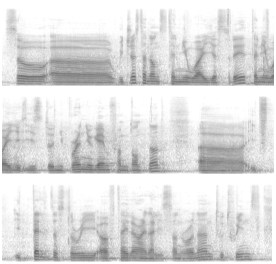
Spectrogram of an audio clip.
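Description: A man, speaking as a game director on a live panel, careful and full of "uh" pauses, on a headset mic. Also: low-pitched, a little hiss or hum. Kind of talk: live stage panel discussion. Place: large indoor event stage.

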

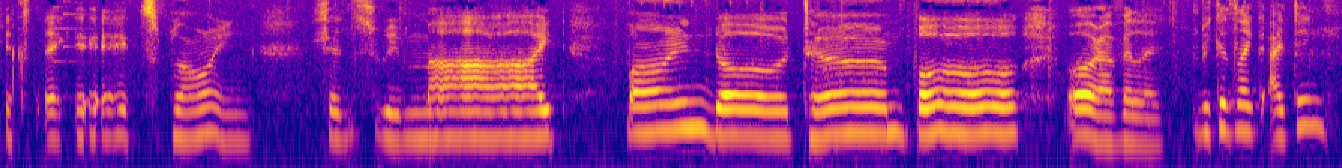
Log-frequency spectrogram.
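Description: Very slow-talking excitable woman gamer. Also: mid-range voice, a little hiss or hum, rough recording. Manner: chatty and excitable, with sudden squeals and muttered asides. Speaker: gaming channel host. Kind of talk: let's play game commentary.

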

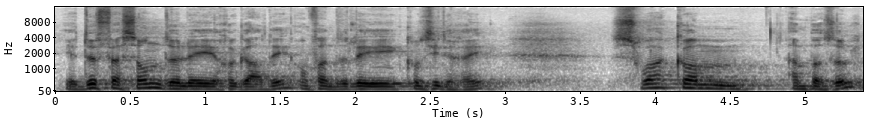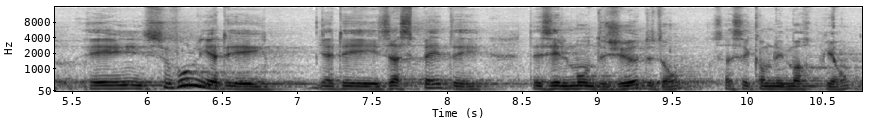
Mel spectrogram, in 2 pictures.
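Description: A middle-aged man with an English accent, an artist giving a casual tour of his exhibition, thinking aloud with many pauses and fillers, filmed on a phone at arm's length. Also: mid-range voice, darkish tone. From not French. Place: indoor art gallery. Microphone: handheld phone at arm's length, walking. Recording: roomy gallery with long echo.

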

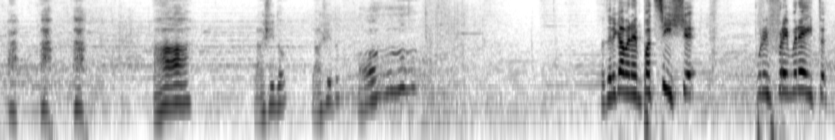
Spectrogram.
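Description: A young man commentating his own video game boss fight, excitable, swearing, and shouting and repeating words in bursts. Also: sits high. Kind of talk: live gameplay commentary.

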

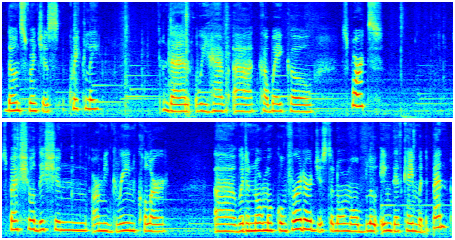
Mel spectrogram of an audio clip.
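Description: A woman's voice: mid-range voice, steady tone, a little slow, dark tone, soft background music. A young woman at a home desk, chatting casually about pens and a notebook with many fillers and restarts. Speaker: stationery vlogger. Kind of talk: casual show-and-tell narration. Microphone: overhead camera over a desk.

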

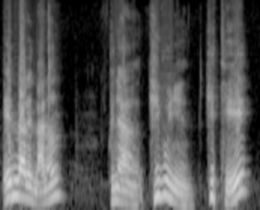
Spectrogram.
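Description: During a fortune-telling session, a South Jeolla woman from Suncheon, Korea, talks in a lowish, slightly mellow voice that's very animated yet measured in pace. She delivers her reading bluntly and forcefully, curses a bit, and keeps demanding agreement with "right?"

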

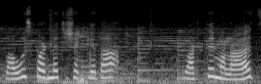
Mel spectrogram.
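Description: Very high-voiced woman with an Agri Marathi accent. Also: moderate pace, over loud music. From Bhiwandi area near Thane, India. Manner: sing-song and coaxing when talking to the child. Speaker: vlogger. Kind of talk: casual vlog narration while minding a toddler. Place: outdoors in a village yard under a coconut tree.

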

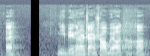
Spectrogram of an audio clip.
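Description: A man's voice: mid-range voice, a bit bright, lightly acted. An actor playing a touchy, washed-up male actor who blusters and argues. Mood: mocking. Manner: rapid, blustering. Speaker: has-been actor. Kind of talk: film drama acting.

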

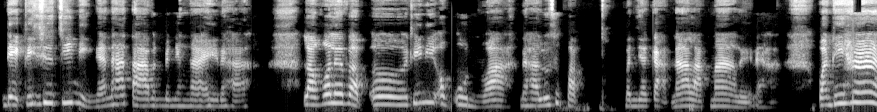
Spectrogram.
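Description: A woman, a new mother, narrating a casual vlog voice-over in a chatty, polite way, calmly explaining practical details step by step. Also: on the high side, husky. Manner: chatty and polite, often ending phrases with soft polite particles. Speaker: new mother sharing her hospital stay.

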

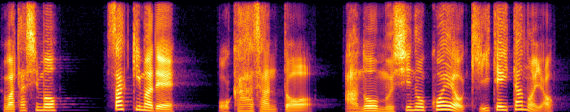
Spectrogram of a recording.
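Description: A man voicing an eager little girl in a storybook read-aloud, talking in a high, excited way. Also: unhurried, no echo, studio quality. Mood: gentle. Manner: pleading and excited, high and lively.

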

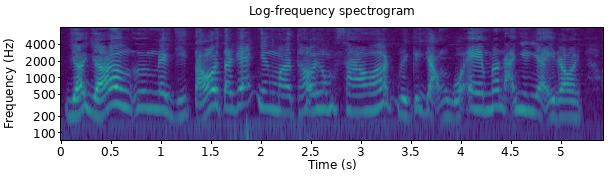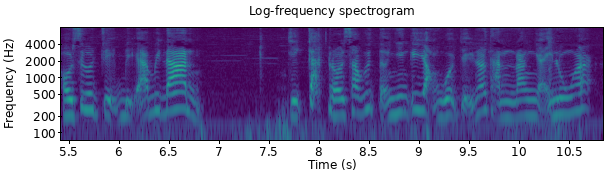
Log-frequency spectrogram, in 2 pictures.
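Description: Middle-aged woman, husky ambiguous voice, blunt earthy storyteller. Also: fairly high pitch, animated, a little fast, a bit bright, a little hiss or hum. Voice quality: husky voice that sounds neither male nor female. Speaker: interviewee. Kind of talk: candid emotional chat.

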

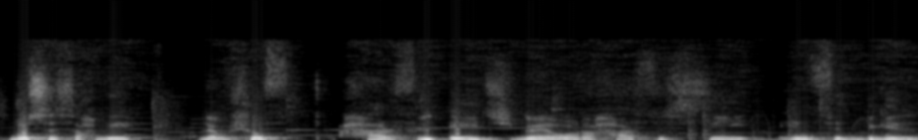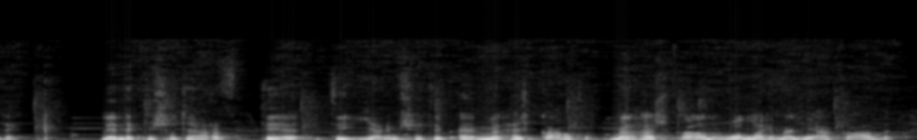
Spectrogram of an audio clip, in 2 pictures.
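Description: A man's voice: a little high, quick pace, dark tone, faint music behind. A man with an Egyptian accent giving a casual English pronunciation lesson, chatty and joking as he talks straight to the viewer. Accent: Egyptian Arabic.

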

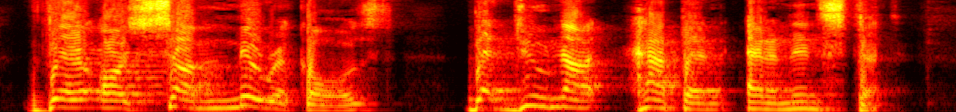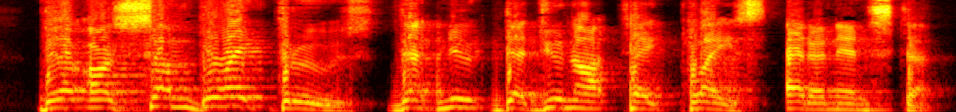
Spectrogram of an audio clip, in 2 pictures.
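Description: A man preaching a sermon as pastor, emphatic and repetitive in his delivery. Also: sits high.

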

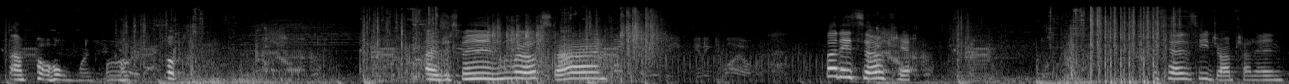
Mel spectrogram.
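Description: A woman with a fairly high voice exclaims and curses at the game while she plays with her squad. Loud gunfire and game noise run under her voice chat. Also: drawn-out words, long pauses. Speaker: teammate in voice chat. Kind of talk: casual gaming voice chat.

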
